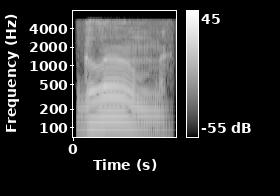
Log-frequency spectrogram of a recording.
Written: glume

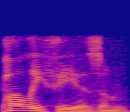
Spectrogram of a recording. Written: polytheism

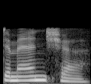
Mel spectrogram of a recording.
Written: dementia

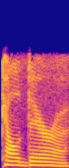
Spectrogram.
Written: caldera

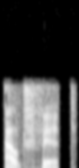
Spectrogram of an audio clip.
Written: outfit

